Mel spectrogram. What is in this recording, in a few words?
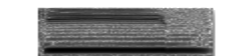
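"gin3", Cantonese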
